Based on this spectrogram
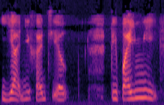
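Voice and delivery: crying. A narrator's reading. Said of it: "Лавровский плакал".

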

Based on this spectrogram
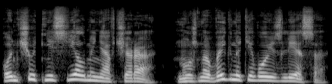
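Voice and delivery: high, agitated small-bird voice; storybook robin, pitched well up; little robin complaining. A narrator's reading. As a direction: plead indignantly as a tiny robin. Robin keeps crying out her complaint.

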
